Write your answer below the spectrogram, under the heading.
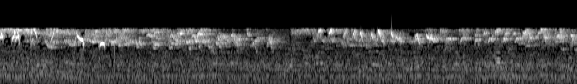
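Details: Greater green leafbird (cucak ijo) singing at a bird-singing contest, the bird placing third; dense, continuous chattering and warbling with bright twittering notes running without pause, no other clear sounds.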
